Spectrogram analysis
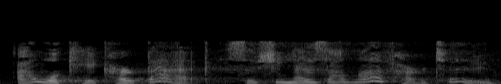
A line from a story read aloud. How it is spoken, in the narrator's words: Molly said excitedly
